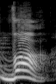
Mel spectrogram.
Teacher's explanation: आपके ऊपर वाले दांत नीचे वाले होंठ से टकराएंगे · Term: दंतोष्ट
